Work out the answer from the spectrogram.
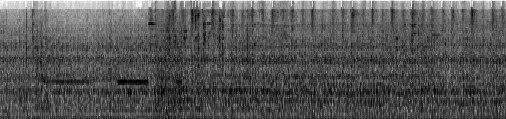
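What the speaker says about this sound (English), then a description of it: "A fully outfitted fire dozer climbs a brutally steep slope like it's nothing." A heavy fire dozer, fully outfitted with blade and ripper shanks, grinds up a brutally steep slope of loose dirt, its diesel engine droning steadily and loudly throughout with a reversing beeper sounding in the mix.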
